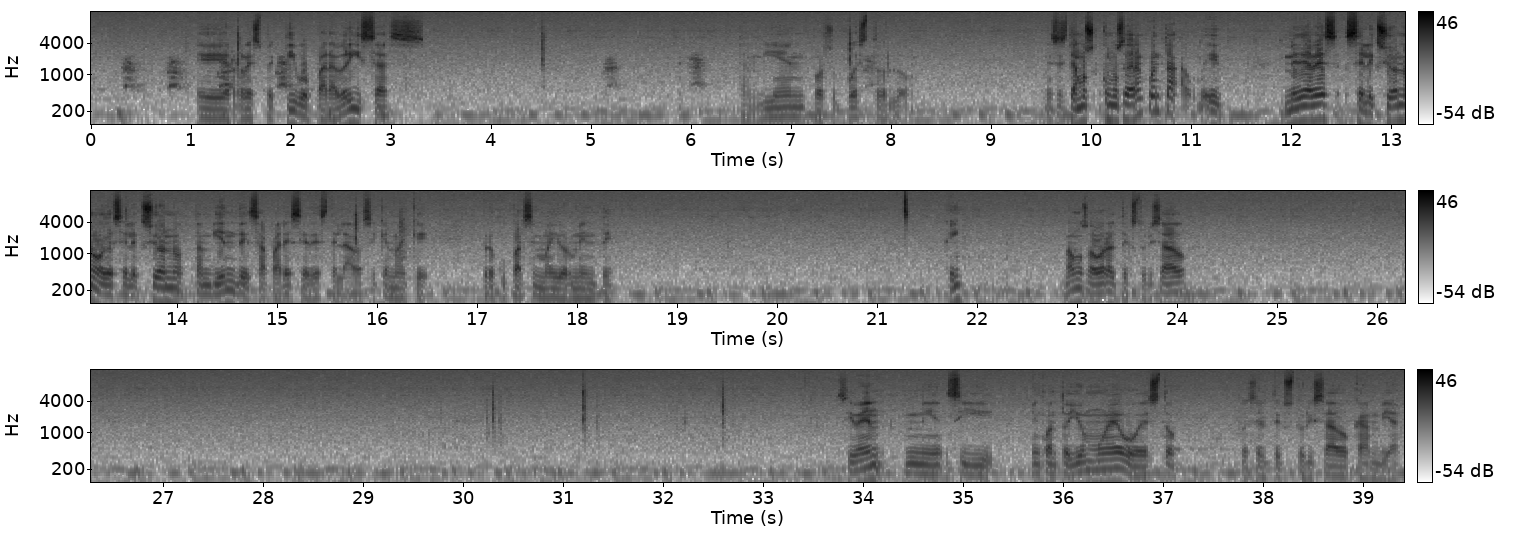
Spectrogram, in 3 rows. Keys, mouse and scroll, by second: 0.3 shift+right click, 0.7 shift+right click, 1.4 scroll down 1, 1.8-2.7 shift+middle drag, 3.3-4.8 shift+middle drag, 5.1 shift+right click, 5.8 shift+right click, 6.6 shift+middle click, 7.5 scroll up 2, 7.9 shift+middle click, 9.3 shift+right click, 16.0-17.0 shift+middle drag, 19.7-21.2 shift+middle drag, 21.4 shift+middle click, 22.9 click, 23.9 click, 24.7-25.1 scroll down 1, 26.5-27.0 scroll up 2, 27.4 scroll down 2, 29.2 right click, 30.4 a, 31.3 a, 32.7 g.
